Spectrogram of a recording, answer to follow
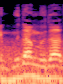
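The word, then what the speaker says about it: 無駄: But if you say muda, that's like useless. So like you gotta be careful of the pronunciation. Mura is horny. Muda is useless.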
